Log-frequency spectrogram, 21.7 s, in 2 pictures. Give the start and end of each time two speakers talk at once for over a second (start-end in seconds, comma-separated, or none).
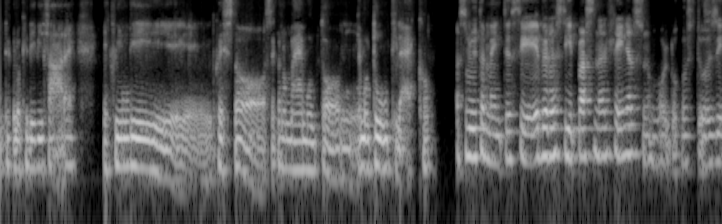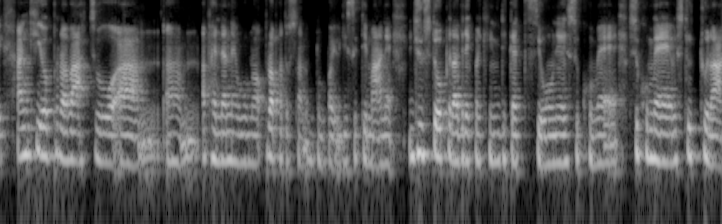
none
